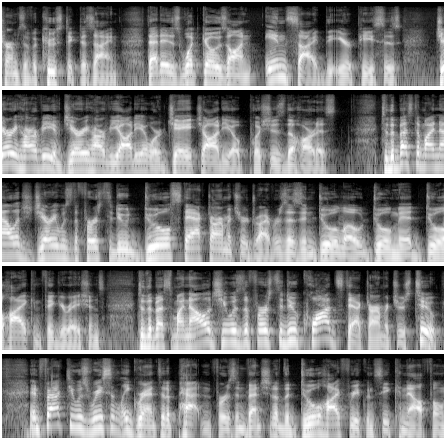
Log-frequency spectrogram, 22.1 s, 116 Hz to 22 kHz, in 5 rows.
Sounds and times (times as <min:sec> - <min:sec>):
Speech: 0:00.0 - 0:22.1.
